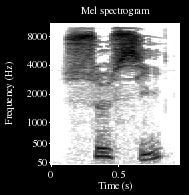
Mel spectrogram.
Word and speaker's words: ceux-ci: Okay, remember final X is not pronounced, so you get the sound ce, ceux-ci, and then ceux-là.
